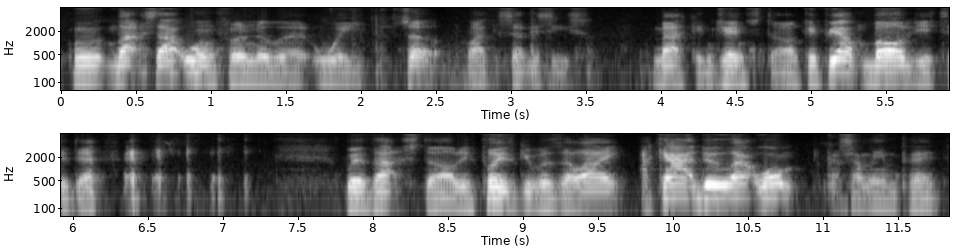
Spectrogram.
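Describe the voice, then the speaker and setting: Low-pitched with a darkish tone, a Yorkshire man hosts a laid-back chat channel. He rambles while reading out reports and keeps saying "you know what I mean".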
